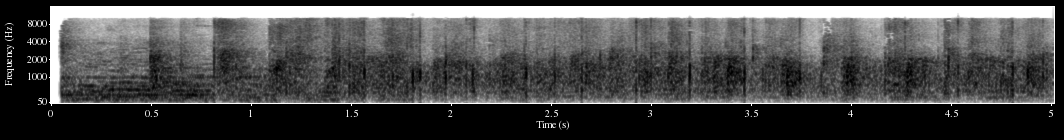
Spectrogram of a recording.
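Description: A small group applauding, many irregular hand claps, with a held musical note dying away in the first second.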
